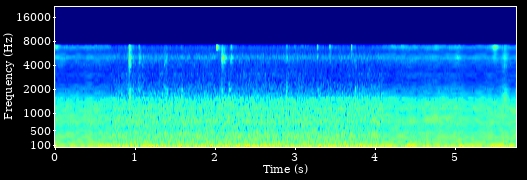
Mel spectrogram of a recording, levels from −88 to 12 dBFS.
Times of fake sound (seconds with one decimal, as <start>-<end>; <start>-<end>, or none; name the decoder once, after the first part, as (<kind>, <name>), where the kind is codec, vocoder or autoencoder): 0.0-0.7 (vocoder, Vocos); 4.1-5.8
